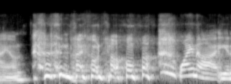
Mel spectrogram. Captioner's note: chuckles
